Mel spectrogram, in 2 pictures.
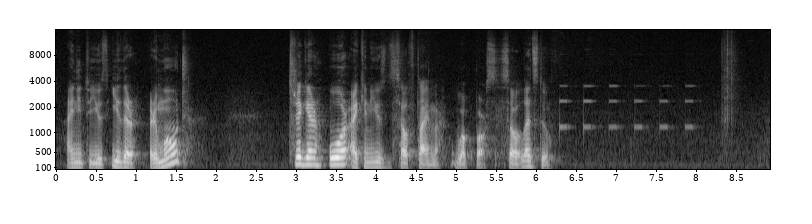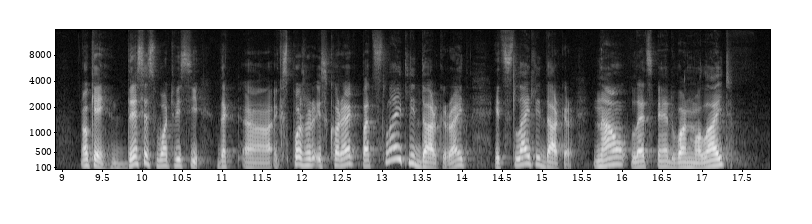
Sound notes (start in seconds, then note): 8.2 camera beeping; 8.2 camera snapping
